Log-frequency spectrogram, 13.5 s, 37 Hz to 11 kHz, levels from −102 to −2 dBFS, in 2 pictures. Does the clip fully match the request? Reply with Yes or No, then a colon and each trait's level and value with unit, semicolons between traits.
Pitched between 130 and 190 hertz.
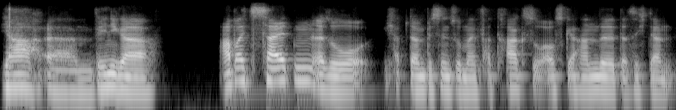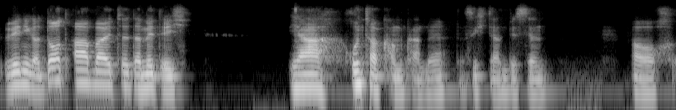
No: low, 105 Hz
